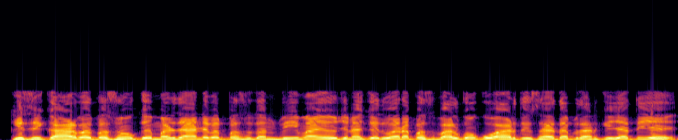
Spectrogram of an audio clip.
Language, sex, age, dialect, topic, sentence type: Hindi, male, 25-30, Awadhi Bundeli, agriculture, statement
